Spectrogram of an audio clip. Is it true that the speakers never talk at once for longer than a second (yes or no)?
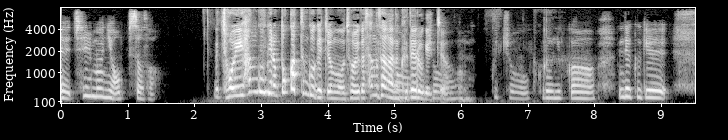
no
